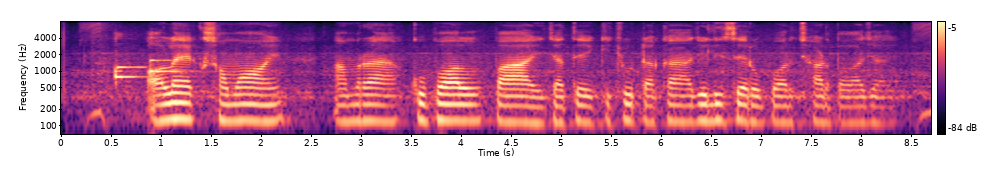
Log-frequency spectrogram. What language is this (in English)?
Bangla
